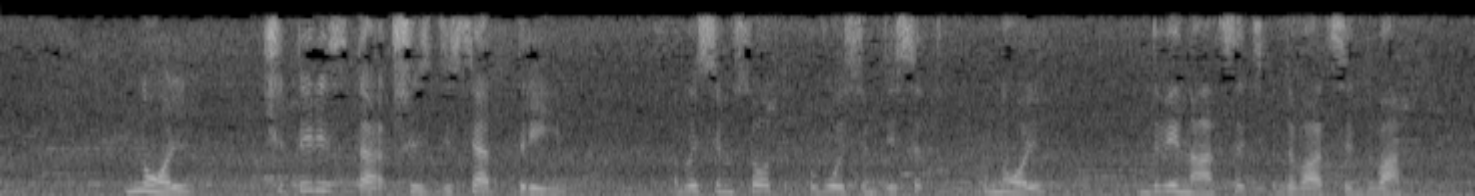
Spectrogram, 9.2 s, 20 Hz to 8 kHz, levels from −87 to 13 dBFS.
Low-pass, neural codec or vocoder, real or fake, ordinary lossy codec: 7.2 kHz; none; real; MP3, 32 kbps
